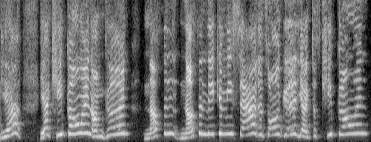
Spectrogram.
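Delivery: high-pitched, bubbly insistence that all is fine; eager cheering on. Retold or imitated. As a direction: egg them on in a high, upbeat voice. Retold cheering encore on, insisting she's good.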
